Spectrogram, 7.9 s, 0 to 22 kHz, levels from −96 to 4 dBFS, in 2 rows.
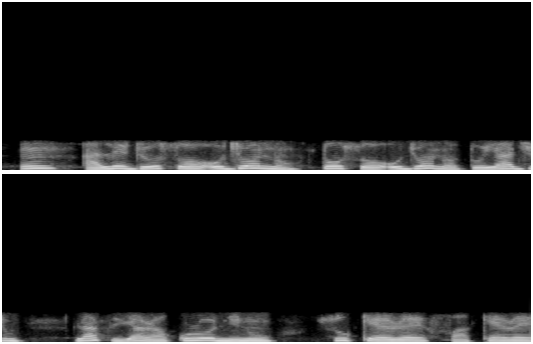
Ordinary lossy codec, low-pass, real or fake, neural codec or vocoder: Opus, 16 kbps; 3.6 kHz; real; none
